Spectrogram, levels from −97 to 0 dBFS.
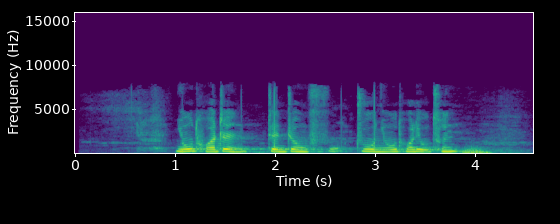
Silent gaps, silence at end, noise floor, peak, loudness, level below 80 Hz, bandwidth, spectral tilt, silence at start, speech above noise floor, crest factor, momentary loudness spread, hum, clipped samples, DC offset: none; 0.4 s; -59 dBFS; -2 dBFS; -17 LUFS; -42 dBFS; 7.8 kHz; -7.5 dB/octave; 0.8 s; 42 dB; 16 dB; 13 LU; none; under 0.1%; under 0.1%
